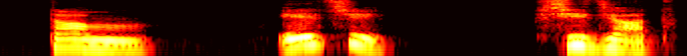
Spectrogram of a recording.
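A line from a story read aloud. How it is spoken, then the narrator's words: Uncertain. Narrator (Russian): сказал один из них, неуверенно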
